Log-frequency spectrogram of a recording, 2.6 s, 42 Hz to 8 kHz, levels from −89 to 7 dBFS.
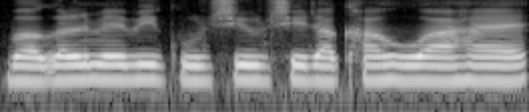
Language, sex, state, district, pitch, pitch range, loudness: Hindi, male, Bihar, West Champaran, 190 Hz, 185-190 Hz, -13 LUFS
